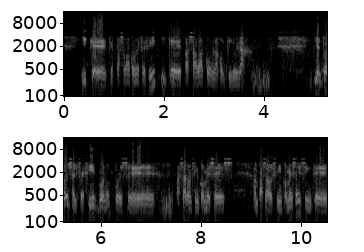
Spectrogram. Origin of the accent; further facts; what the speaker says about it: Huesca, Aragon, Spain; hemos tenido que tomar la decisión de dejar Huesca, y bien que me duele porque soy de Huesca.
